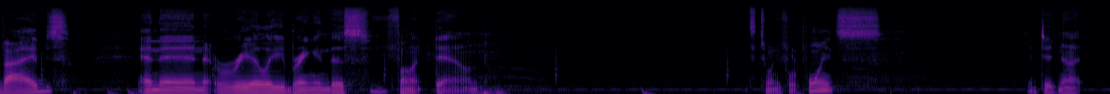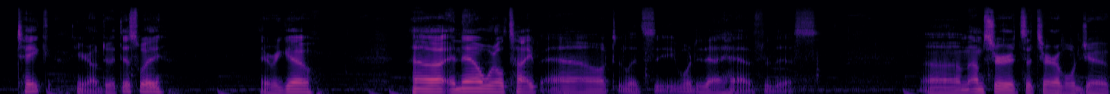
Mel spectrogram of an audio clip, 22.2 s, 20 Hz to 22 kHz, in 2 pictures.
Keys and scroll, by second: 3.6-4.5 typing, 21.0-22.1 typing.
